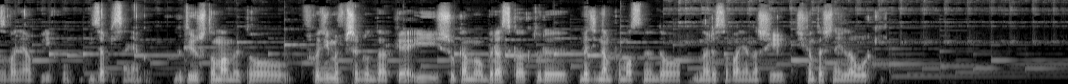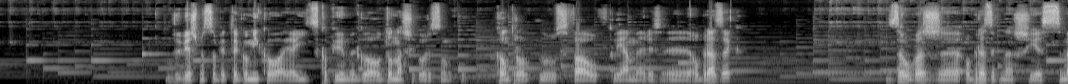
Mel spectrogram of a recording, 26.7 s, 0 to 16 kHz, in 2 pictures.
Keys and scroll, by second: 0.0-0.3 typing, 8.3-10.0 typing, 10.5 ctrl+alt+l, 10.8 Down, 11.0 Return, 20.9 ctrl+v, 21.4 0, 21.6 0, 21.7 space.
